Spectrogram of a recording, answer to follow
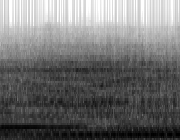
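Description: Loud distorted electric guitar in a live band holding a steady, droning chord, with no drums playing.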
